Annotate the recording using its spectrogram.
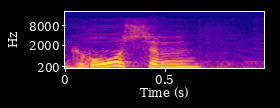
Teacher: in the word großem the vowel is dropped altogether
